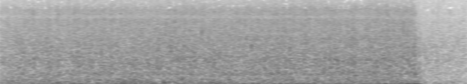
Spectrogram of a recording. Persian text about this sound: فکر بدی به سرت نزنه، فقط اینجا موندم تا بارون بند بیاد.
